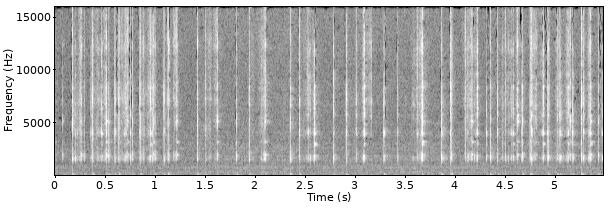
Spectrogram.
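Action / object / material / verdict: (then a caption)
tap / disposable plastic cups / plastic / none. Two small, empty, thin-walled red disposable plastic party cups, one held in each hand in front of a microphone, are tapped together at the rims and sides and tapped with the fingertips. The result is a rapid, irregular run of short, dry, hollow clicks with a bright plasticky tone around 1.6 kHz and a soft low thump under each tap. Each tap dies away almost instantly.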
